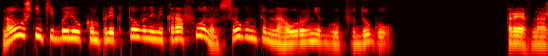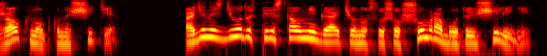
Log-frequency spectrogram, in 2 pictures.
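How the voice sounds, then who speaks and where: A man narrating an audiobook with measured, dramatic storytelling. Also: a little high, expressive, no echo, clean studio sound. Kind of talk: scripted narration.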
